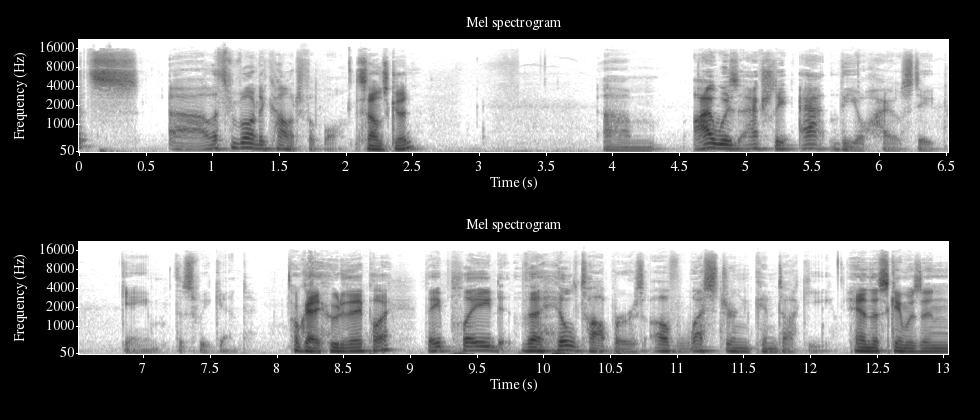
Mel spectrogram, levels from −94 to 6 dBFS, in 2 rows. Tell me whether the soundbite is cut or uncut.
uncut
